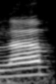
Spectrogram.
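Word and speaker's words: لا: Lam alif, okay? That's all lam alif. What sound does it give? What sound does it give? La. What does it sound like? Pronounce it. La. Stretch it. La.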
